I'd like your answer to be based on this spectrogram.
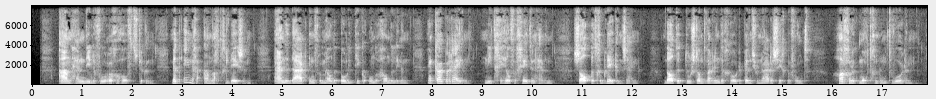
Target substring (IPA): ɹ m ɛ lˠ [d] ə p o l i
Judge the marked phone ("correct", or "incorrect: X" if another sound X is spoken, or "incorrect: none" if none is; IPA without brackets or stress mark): correct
